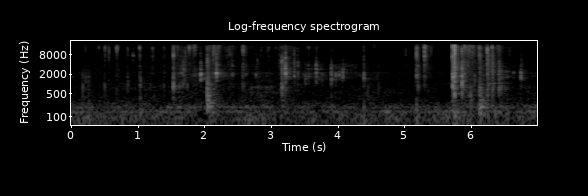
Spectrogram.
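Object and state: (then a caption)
Bar of soap being carved. A wide utility knife blade carves and scrapes a handheld solid oval bar of soap with a purple and glitter coating over a cream interior. The sound is quiet, crisp, bright scraping and crinkly crunching in short bursts, with a louder cluster of cuts near the end.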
